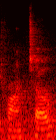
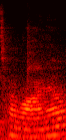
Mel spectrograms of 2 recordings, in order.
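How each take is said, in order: First: Toronto with the second T sounded. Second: Toronto said as "Torono", second T dropped; Toronto without T. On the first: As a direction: say Toronto fully, "To-ron-to", T pronounced. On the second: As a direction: say Toronto the local way, silent second T. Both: Shown as a demonstration. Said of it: "You can't say the T".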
